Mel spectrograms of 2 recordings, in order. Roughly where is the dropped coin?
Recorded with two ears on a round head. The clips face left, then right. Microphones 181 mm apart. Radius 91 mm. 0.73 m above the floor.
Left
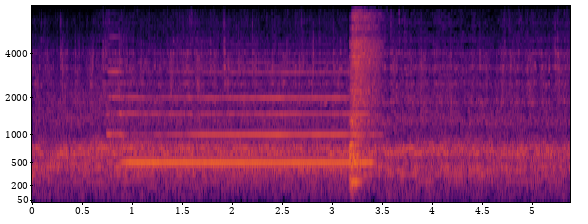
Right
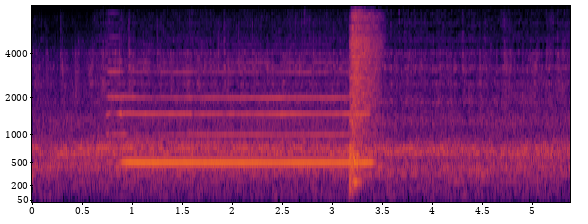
No dropped coin in this recording.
